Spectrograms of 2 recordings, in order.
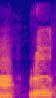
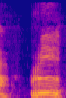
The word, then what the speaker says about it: ฤกษ์: คือ คำ ว่า ฤกษ์ ฤกษ์ ที่ มี ตัว รอ รึ กอ ไก่ สอ รือ สี ที่ เป็น ตัว การันต์ นะ คะ คำ นี้ นะ คะ อ่าน ว่า ฤกษ์ ค่ะ ฤกษ์ ต่อ ไป นะ คะ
